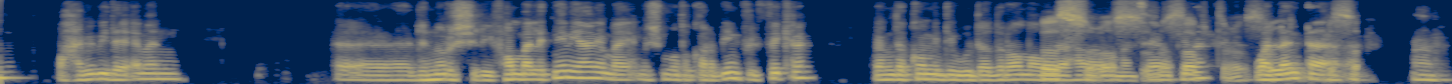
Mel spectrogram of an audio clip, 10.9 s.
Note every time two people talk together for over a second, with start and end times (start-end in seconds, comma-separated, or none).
7.8-9.8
